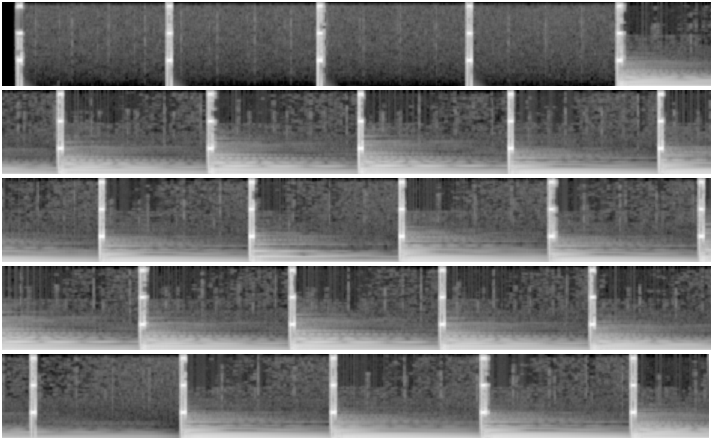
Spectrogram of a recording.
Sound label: Scale, fretless bass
